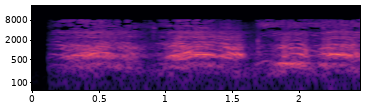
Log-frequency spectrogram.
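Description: Activists of the Self-Determination (Samoopredeljenje) movement chant slogans against government and police violence, including "send the police to the north", outside the Kosovo government building, in loud, rhythmic bursts, voices rising and falling together in repeated phrases with brief dips between them.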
